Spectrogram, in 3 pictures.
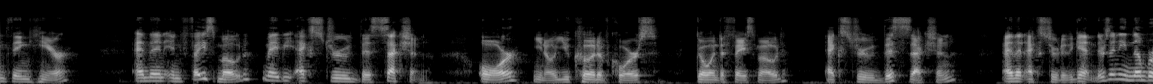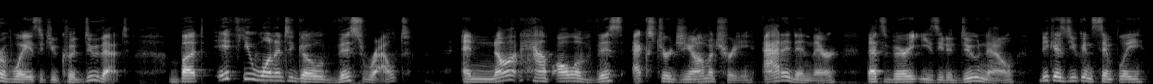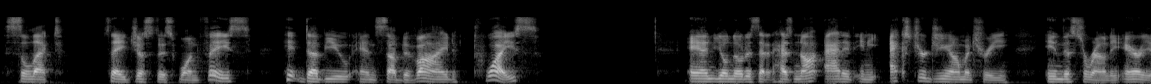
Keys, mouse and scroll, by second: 0.2 click, 1.2 ctrl+Tab, 2.5 right click, 2.8 e, 4.2 right click, 4.6 ctrl+z, 4.9 ctrl+z, 5.2 ctrl+z, 5.5 ctrl+z, 5.9 ctrl+z, 6.6 ctrl+Tab, 7.5 right click, 8.0 e, 8.3 right click, 8.4 s, 9.8 click, 10.0 e, 11.0 right click, 11.2 ctrl+z, 11.5 ctrl+z, 12.2 ctrl+z, 13.0 a, 14.1 ctrl+r, 14.8 click, 15.0 ctrl+r, 15.7 click, 15.8 a, 16.8 right click, 17.4 shift+right click, 17.9 right click, 19.0 shift+right click, 19.5 a, 20.0 ctrl+z, 20.2 ctrl+z, 20.5 ctrl+z, 20.8 ctrl+z, 21.1 ctrl+z, 21.3 ctrl+z, 21.6 ctrl+z, 21.9 ctrl+z, 22.5 a, 23.4 ctrl+Tab, 24.1 right click, 26.0 w, 29.2 click, 29.9 a, 31.1 right click, 31.7 shift+right click, 32.1 a, 32.3 middle click, 33.3 right click, 34.0 right click, 34.3 a.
